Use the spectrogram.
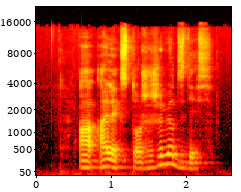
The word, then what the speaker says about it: здесь: Алекс тоже живет здесь. Здесь. Written здесь, pronounced здесь. Instead of the, we are pronouncing it с.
